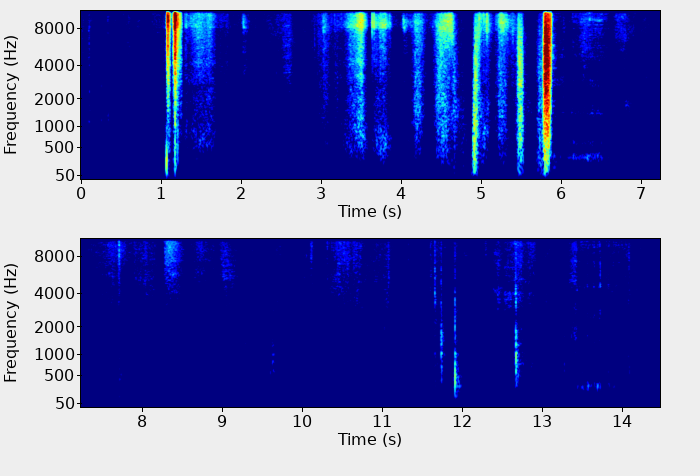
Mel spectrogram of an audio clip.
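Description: A brush knocks and taps against a wooden easel.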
